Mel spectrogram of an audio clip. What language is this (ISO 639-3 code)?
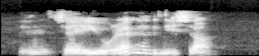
kab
